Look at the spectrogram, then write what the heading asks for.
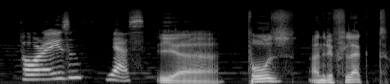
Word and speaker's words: Doraism: And I will recall something from one of your Doraism, if I'm pronouncing it correctly. Doraism?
